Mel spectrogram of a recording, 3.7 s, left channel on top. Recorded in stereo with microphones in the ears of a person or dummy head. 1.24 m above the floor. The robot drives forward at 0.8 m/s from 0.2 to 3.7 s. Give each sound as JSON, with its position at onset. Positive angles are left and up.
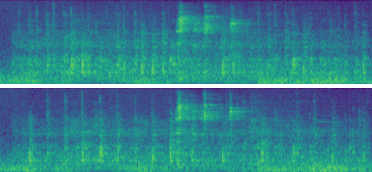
{"t": 1.8, "sound": "a cough", "side_deg": -85, "distance_m": 4.0}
